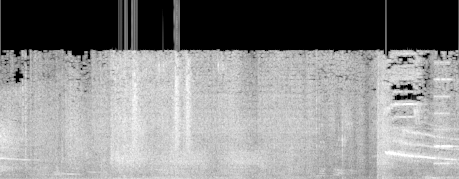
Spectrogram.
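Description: A flamethrower roars and crackles.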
